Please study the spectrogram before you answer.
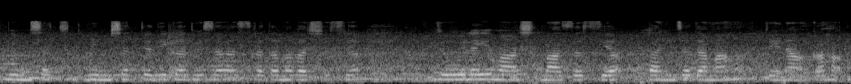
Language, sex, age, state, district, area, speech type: Sanskrit, female, 18-30, Kerala, Wayanad, rural, spontaneous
